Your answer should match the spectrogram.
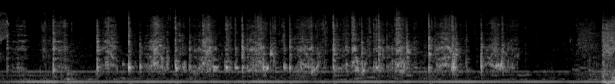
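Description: Metal spoon stirring and scraping in a small metal pot of coffee on a wood-fired stove: a dense, irregular run of small clicks and scrapes that thins out near the end, over a steady low hum.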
